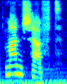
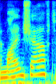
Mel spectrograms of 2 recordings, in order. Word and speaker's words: Mannschaft: Mannschaft. Yeah. Mineshaft?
